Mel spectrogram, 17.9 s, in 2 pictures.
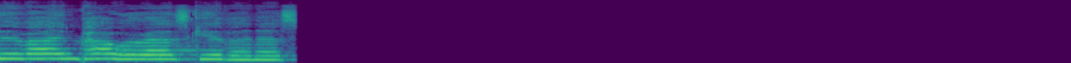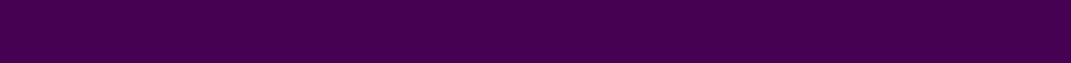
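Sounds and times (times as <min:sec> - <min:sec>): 
gospel song: 0:00.0 - 0:02.5.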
